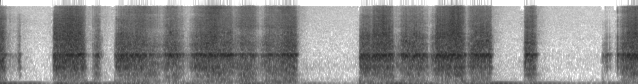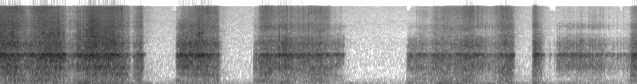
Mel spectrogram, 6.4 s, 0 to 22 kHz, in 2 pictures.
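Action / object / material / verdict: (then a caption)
scrape / foam microphone windscreen scratched with a pencil / foam / none. The sharpened graphite tip of a wooden pencil scratches the porous surface of a dark foam microphone windscreen. The sound is close, rough scraping in irregular bursts, each carrying a steady whistling squeal near 1.5 kHz, separated by short silent gaps.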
